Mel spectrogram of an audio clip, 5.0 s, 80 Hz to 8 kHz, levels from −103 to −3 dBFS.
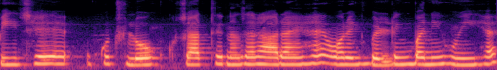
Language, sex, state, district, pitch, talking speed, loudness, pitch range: Hindi, female, Bihar, Saharsa, 255 Hz, 180 wpm, -20 LUFS, 245-270 Hz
